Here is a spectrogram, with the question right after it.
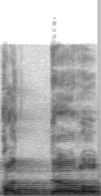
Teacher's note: والذی قدر، قاف کی آواز موٹی ہوگی، قاف کو دال کے ساتھ سختی کے ساتھ یہاں پہ ملائیں گے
